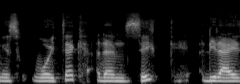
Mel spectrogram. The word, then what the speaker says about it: Wojciech Adamczyk: His name is Wojciech Adamczyk.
